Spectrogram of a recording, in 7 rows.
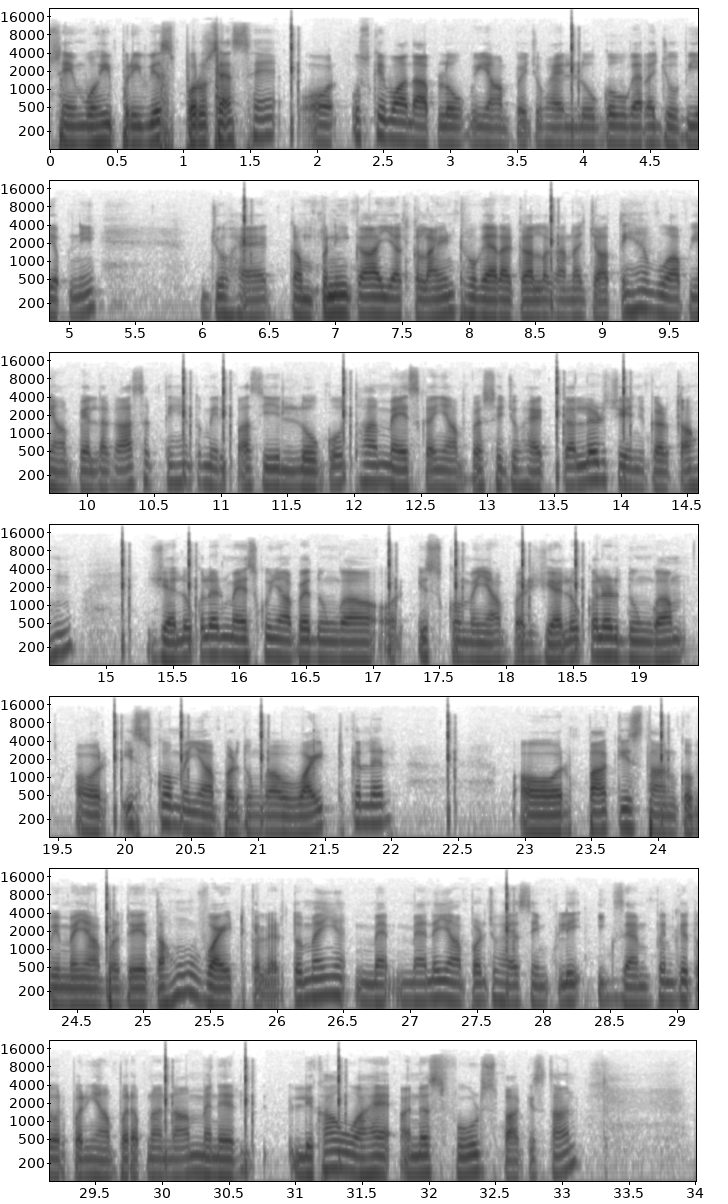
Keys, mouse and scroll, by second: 6.1 F2, 7.0 F2, 7.7 Page_Up, 8.4 F2, 8.9 click, 9.1 F2, 11.0 click, 13.7 ctrl+click, 15.3 click, 17.3 ctrl+click, 19.2 ctrl+r, 19.8 click, 20.5 ctrl+click, 22.6 click, 24.0 ctrl+click, 25.3 ctrl+r, 26.0 F3, 30.1 click, 31.5-32.2 click, 32.7 Up.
